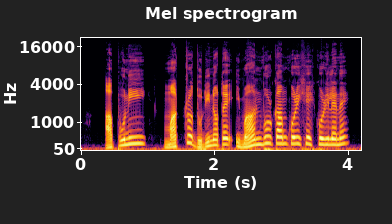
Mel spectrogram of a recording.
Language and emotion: Assamese, surprised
